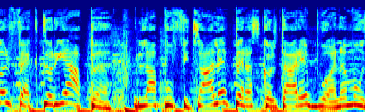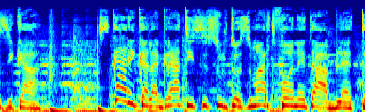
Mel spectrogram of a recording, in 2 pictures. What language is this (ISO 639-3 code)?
ita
